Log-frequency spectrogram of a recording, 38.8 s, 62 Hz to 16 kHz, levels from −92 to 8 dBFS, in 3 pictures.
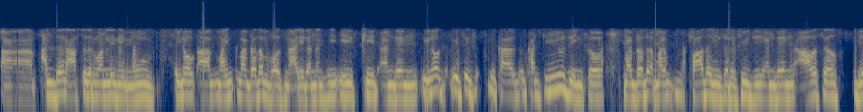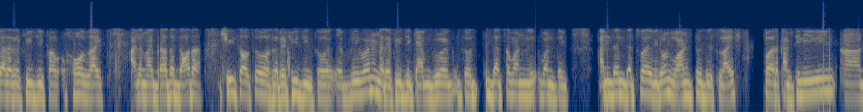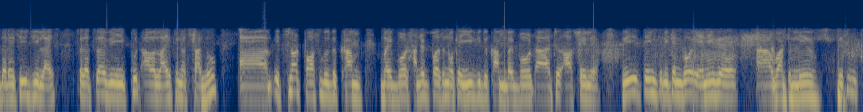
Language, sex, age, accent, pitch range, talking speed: Malayalam, male, 20-39, native, 120-140 Hz, 195 wpm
